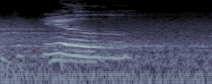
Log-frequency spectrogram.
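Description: A young child's high-pitched whiny call, one drawn-out cry that slides downward in pitch, starting about half a second in and lasting under a second.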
